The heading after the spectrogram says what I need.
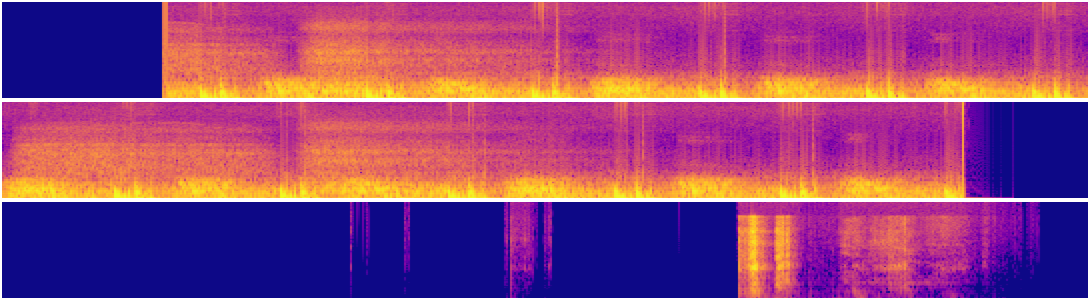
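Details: Teaching recording on precordial auscultation for medical students, mitral stenosis: regular heart sounds with an opening snap and a low diastolic rumbling murmur filling the gaps between beats, then silence.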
